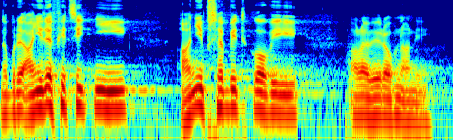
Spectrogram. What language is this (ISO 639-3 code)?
ces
